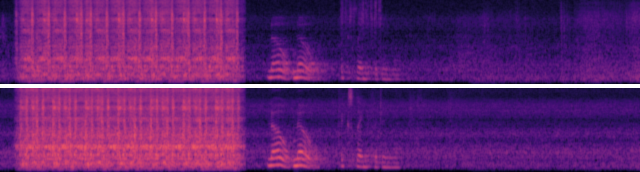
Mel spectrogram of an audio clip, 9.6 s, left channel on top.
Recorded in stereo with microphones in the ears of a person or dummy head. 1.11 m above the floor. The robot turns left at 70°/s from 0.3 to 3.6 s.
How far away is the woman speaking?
About 2.0 m.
